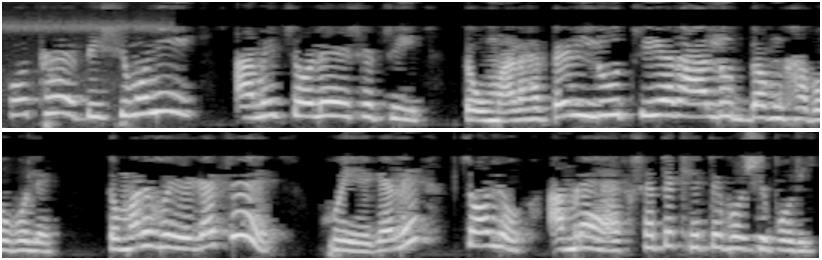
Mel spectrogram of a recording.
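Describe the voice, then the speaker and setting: A woman's voice: high-pitched, expressive, normal speed. A woman voicing a dutiful, considerate young daughter-in-law in a cartoon story, speaking politely and a little hesitantly. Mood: familiar, explaining.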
